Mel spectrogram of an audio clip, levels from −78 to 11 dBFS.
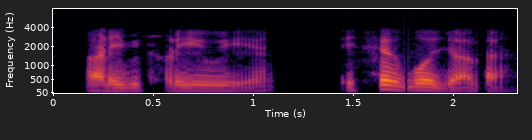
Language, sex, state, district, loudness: Hindi, male, Uttar Pradesh, Etah, -26 LUFS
